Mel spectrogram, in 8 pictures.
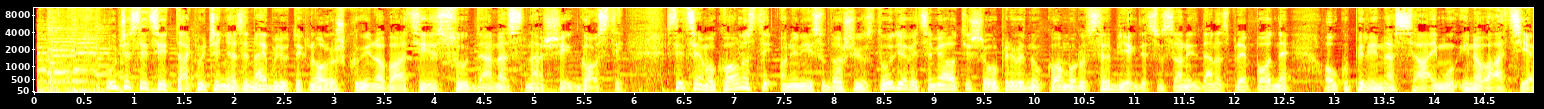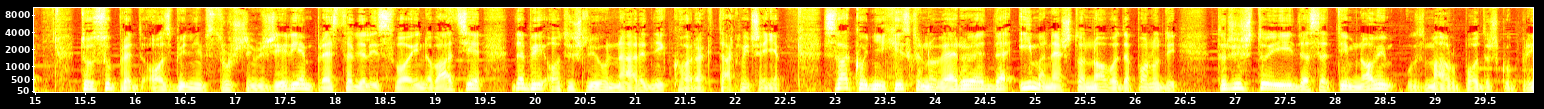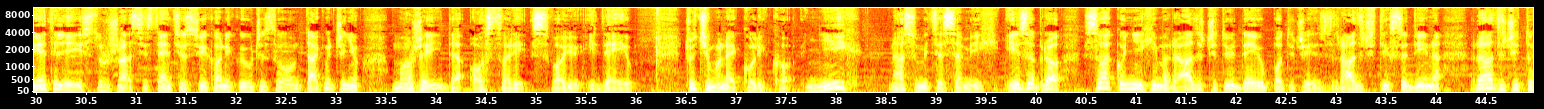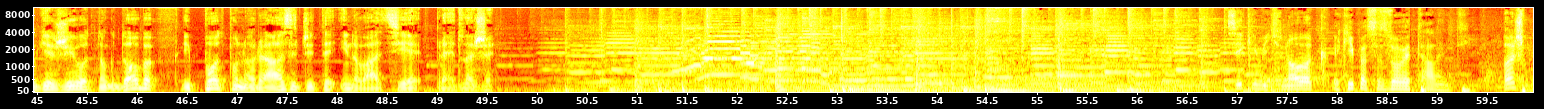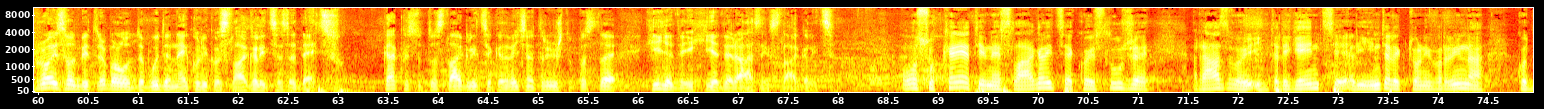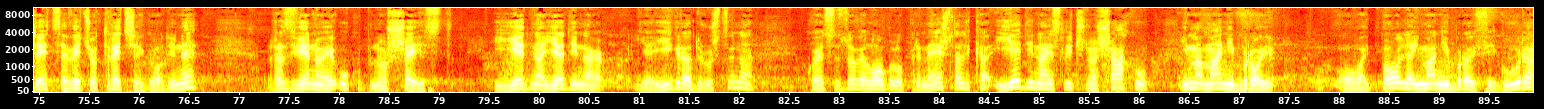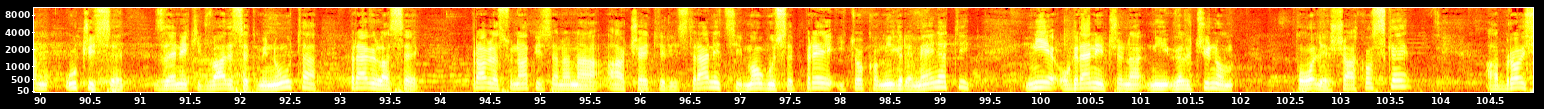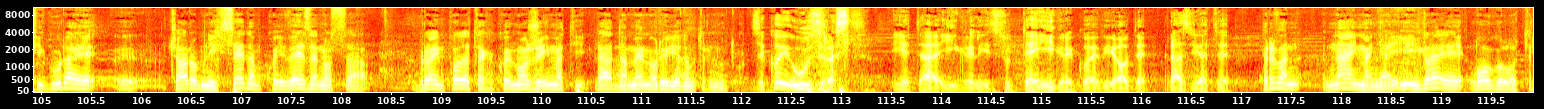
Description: Гости емисије биће учесници Сајма иновација.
